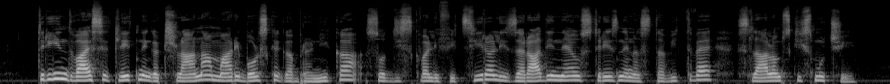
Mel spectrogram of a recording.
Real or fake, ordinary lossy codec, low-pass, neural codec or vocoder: real; none; none; none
